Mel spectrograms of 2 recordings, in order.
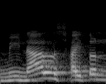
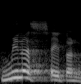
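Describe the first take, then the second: First: The article is pronounced with a clear l sound. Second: The article merges into a doubled s sound. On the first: The speaker calls it wrong. "মিনাল শাইতান না হইয়া" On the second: The speaker calls it right. "মিনাস শাইতান হয়ে গেছে"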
